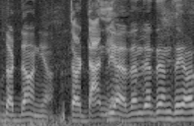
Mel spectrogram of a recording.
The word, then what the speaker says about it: Dardania: Don't have Kosovo is like Slavic pronunciation, but the name in Albanian or the name of land is called Dardania. Dardania.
